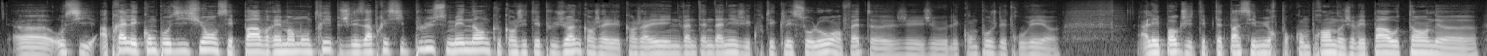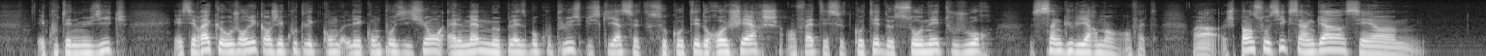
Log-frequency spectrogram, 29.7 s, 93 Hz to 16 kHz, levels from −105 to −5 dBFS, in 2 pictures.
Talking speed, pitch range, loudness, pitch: 210 wpm, 115-145 Hz, -23 LUFS, 130 Hz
